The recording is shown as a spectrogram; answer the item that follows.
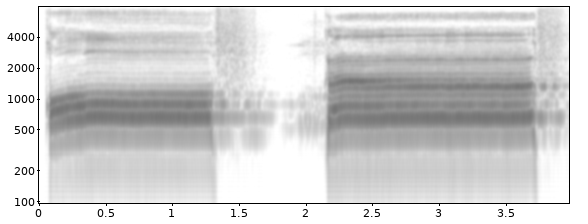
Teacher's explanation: قاف کا مخرج اور کاف کا مخرج بالکل قریب قریب ہے. قاف موٹا والا، زبان کی جڑ اور تالو کا نرم حصہ، یہ قاف نرم حصہ، یہ قاف کا مخرج ہے.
